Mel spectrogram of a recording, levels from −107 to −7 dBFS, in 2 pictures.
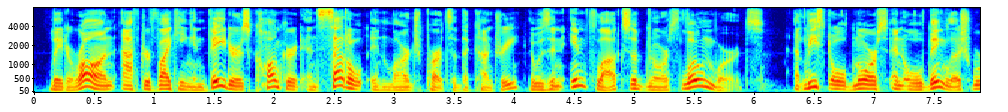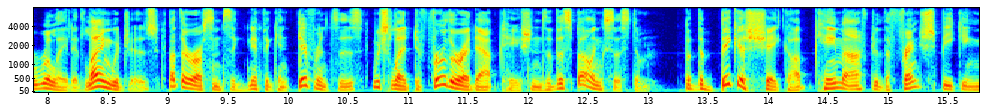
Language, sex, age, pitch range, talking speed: English, male, 40-59, 110-150 Hz, 205 wpm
